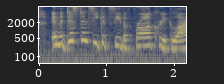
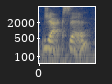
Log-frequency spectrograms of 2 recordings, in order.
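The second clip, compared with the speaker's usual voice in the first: usual speaking voice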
